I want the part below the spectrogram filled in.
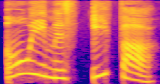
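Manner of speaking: put-on high, slow toddler voice; lisping little boy. A narrator's reading. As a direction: speak like a small child.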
